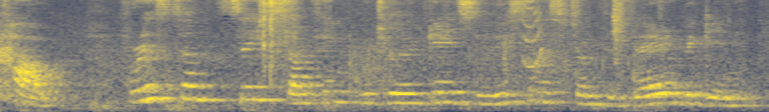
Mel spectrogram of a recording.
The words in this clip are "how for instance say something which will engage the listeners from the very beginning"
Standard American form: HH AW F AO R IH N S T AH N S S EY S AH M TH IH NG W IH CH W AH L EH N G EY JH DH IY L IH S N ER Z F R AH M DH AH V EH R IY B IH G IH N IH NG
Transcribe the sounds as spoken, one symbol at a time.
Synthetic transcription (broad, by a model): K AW F AO R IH N S T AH N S S EY S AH M T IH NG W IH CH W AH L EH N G EY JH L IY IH S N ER S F R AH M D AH V EH R IY B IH G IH N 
